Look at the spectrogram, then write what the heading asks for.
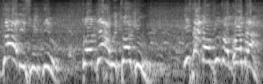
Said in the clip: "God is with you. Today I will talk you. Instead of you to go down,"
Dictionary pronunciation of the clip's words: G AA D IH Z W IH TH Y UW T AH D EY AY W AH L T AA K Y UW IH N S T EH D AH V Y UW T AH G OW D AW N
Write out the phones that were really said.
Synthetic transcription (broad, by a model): G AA D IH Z W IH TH Y UW T AH D EY AY W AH T AA K Y UW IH S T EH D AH F Y UW T AH G OW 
